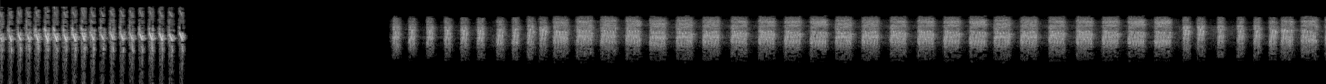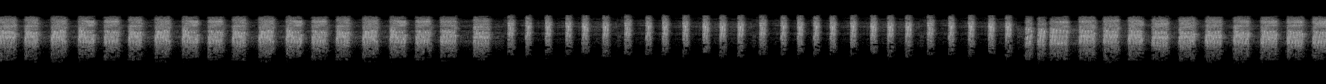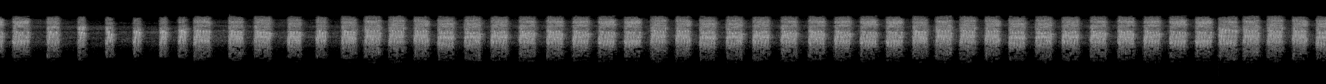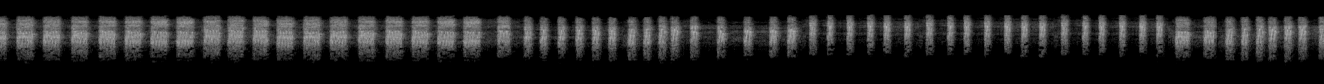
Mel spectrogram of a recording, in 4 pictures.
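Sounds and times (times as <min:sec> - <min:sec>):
songbird harsh chip notes: 0:00.0 - 0:01.9.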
